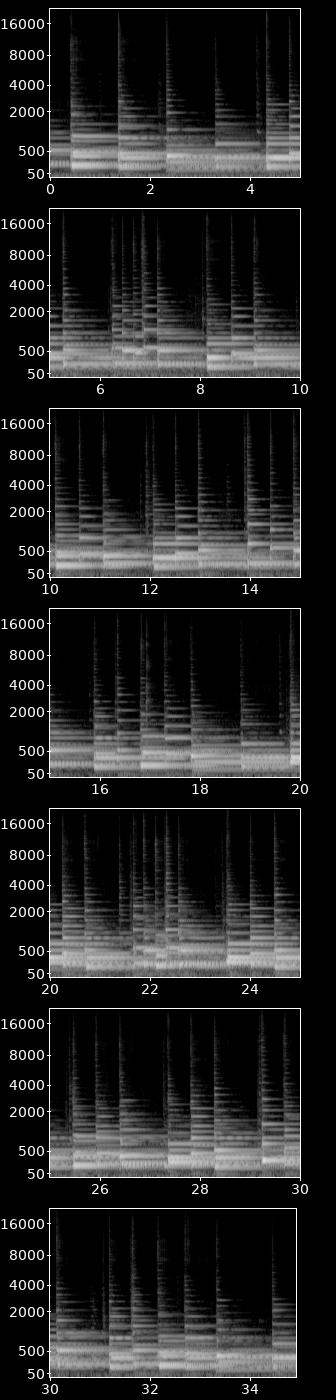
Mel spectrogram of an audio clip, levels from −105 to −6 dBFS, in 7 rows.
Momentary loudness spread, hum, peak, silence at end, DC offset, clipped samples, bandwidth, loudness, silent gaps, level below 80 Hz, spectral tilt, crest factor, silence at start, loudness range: 11 LU; none; -18 dBFS; 0 s; under 0.1%; under 0.1%; 11 kHz; -36 LUFS; none; -70 dBFS; -9.5 dB/octave; 18 dB; 0 s; 4 LU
